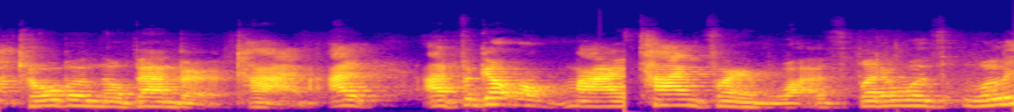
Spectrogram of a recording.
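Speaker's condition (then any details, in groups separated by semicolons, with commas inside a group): Cerebral palsy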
